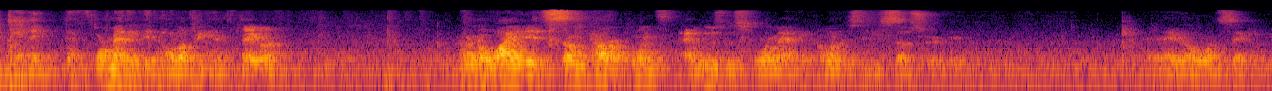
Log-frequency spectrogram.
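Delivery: quiet annoyed aside while fixing formatting; muttering to himself. Real, not acted. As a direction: grumble to yourself at the slide. Teacher mutters over PowerPoint formatting.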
